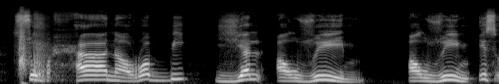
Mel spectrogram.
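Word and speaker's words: عظیم: दफ़ा आप पढ़कर देखिए, अज़ीम पढ़ते हैं अक्सर लोग, सुब्हाना रब्बी यल अज़ीम, ज़ा के साथ।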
